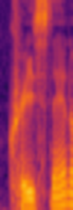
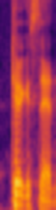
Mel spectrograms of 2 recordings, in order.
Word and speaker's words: Kyrgyzstan: Or I'm pronouncing Krezistan, or it's... Kyrgyzstan? Kyrgyzstan, that's Kyrgyzstan, one. Yeah. Always yeah. my Australian ocker thing. It is definitely Kyrgyzstan.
